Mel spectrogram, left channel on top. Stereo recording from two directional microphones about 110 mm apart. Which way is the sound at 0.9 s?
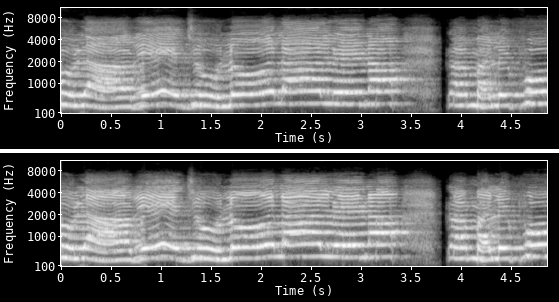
20° right (ahead or behind).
